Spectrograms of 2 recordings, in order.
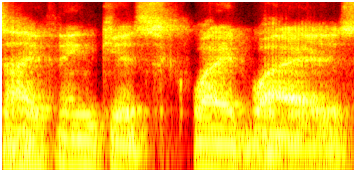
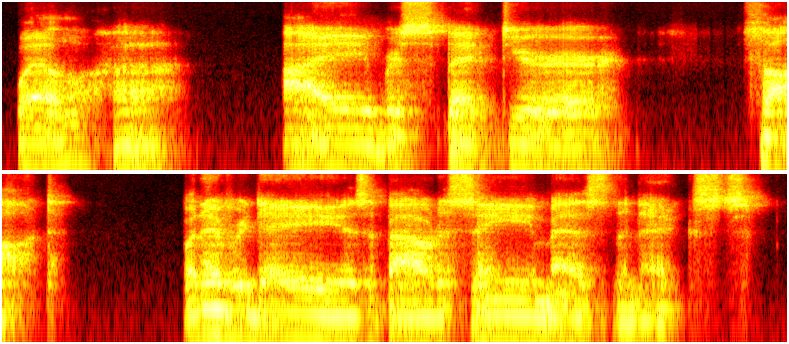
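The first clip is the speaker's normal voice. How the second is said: slow, unhurried way of talking. Playing a character answering another's thought: slow-talking character. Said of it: "always try and make sure he's topped off because when he starts slurring his words in the slow way he talks, / always try and make sure he's topped off because when he starts slurring his words in the".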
